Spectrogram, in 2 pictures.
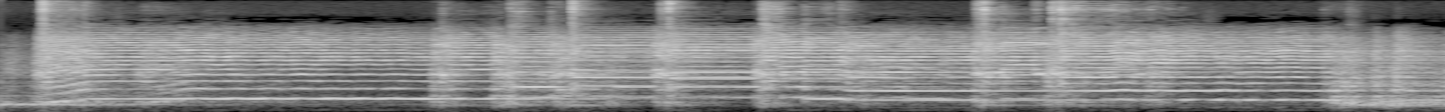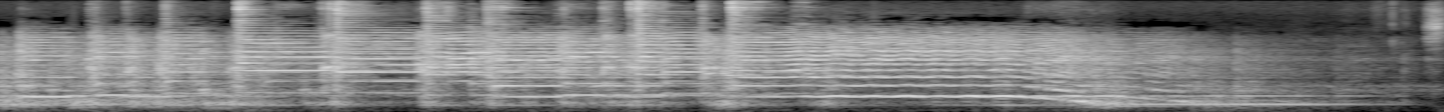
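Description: Distorted electric guitar plays a song's solo at a slowed tempo, a continuous line of sustained and sliding notes with quick picked runs, loud and upfront, alone without talk, fading at the end.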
